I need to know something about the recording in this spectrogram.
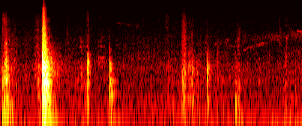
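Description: Wooden planks knock and clatter as they are stacked.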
